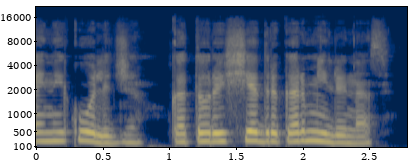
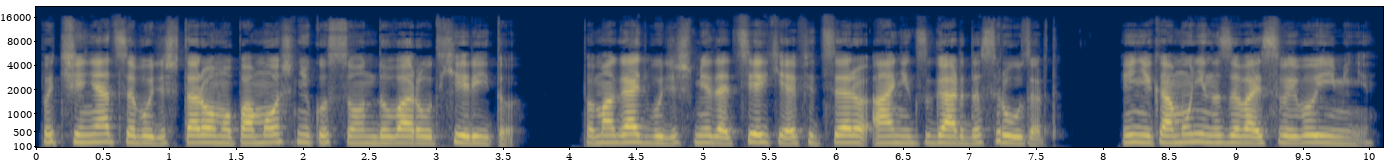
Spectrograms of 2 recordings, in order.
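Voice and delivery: louder, clipped military orders; stern commander; 3 semitones lower, 7 dB louder than usual. A narrator's reading. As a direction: command like a strict officer.

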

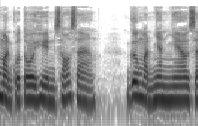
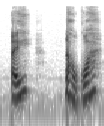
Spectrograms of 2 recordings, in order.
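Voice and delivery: mild cry of pain; 4 semitones higher than usual. A narrator's reading. Servant yelps to his master as he is bitten, mild cry of pain. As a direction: cry out in pain, held back. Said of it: "khiến nó phải hét lên".

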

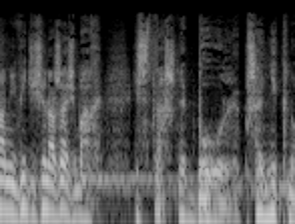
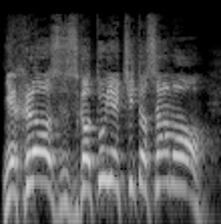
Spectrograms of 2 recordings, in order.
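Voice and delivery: furious curse. Acted. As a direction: hurl the curse after her at the top of the voice. Son curses departing mother.

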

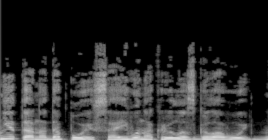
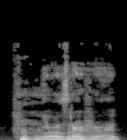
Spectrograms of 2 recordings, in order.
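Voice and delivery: snooty bored cat; 3 semitones lower than usual. Acted. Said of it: "фыркнул кот".

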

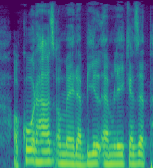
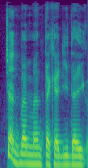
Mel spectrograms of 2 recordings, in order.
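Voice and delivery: ordinary delivery

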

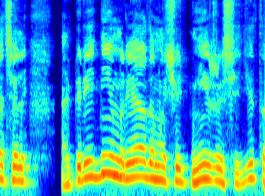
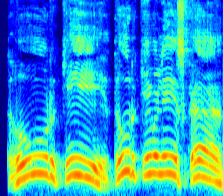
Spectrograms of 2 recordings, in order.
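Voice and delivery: high, slow cry from far off; distant shout; 8 semitones higher, much slower than usual. Acted. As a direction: call out the alarm from afar. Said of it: "донёсся крик от подскакивающего дозора".

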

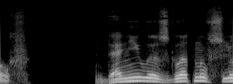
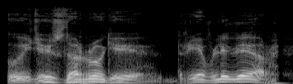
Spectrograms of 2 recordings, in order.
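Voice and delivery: hoarse croak; 5 semitones lower than usual. A narrator's reading. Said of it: "хрипло каркнул Хрисанф".

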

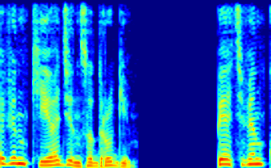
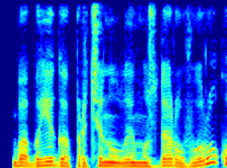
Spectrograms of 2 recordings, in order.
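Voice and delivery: usual speaking voice

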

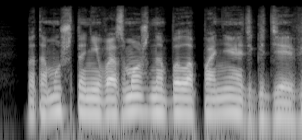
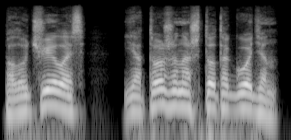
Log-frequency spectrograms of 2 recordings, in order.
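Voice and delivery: higher-pitched triumphant exclamation; elated announcement, moderately raised voice; excited cry; 7 semitones higher, 4 dB louder than usual. A narrator's reading. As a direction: cry out your success, voice lifted. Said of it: "и с криком".

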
